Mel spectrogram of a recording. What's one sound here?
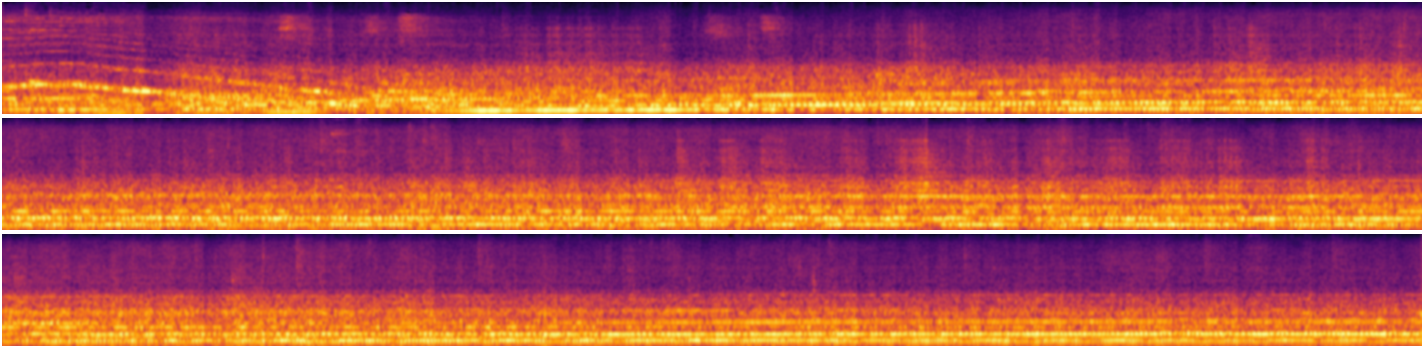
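Wheels rumble and rattle on the rails.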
